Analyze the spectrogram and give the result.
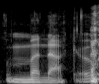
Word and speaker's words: Monaco: I think we've established by now that I'm horrible at pronouncing names. – Monaco. That's perfect.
